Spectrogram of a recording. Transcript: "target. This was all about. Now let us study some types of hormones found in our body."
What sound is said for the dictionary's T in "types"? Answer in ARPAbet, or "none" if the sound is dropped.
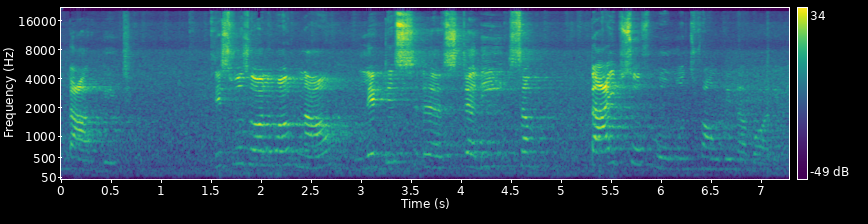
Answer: T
